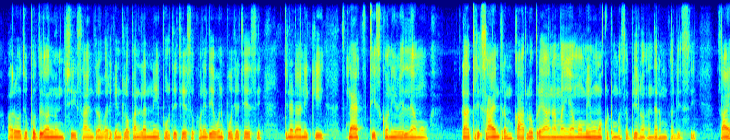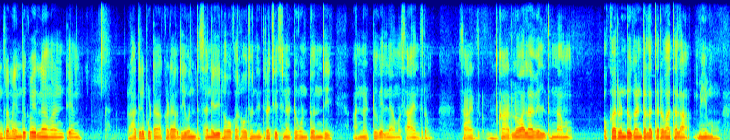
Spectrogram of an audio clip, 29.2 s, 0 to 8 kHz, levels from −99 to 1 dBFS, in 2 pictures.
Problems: constant background noise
